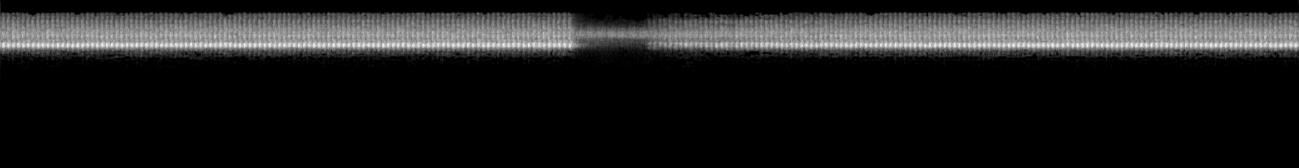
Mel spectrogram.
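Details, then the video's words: Steady, piercing high trill of grasshoppers without music, pulsing evenly about four times a second. One short gap of near silence falls midway before the shrill chorus resumes at full strength. "Grass Hopper Sounds"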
